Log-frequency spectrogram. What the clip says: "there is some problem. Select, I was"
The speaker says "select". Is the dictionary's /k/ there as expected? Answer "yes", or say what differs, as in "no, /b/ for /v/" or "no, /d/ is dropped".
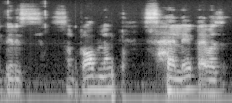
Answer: no, /k/ is dropped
